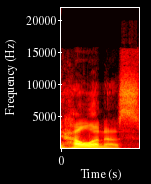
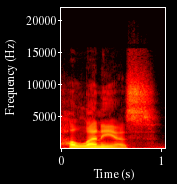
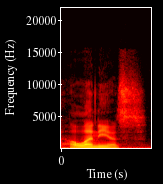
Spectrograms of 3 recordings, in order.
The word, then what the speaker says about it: Helenius: He was saying Helenus, but I'm saying it right. It's Helenius. You pronounce the You pronounce the I as e E or double E. Helenius.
